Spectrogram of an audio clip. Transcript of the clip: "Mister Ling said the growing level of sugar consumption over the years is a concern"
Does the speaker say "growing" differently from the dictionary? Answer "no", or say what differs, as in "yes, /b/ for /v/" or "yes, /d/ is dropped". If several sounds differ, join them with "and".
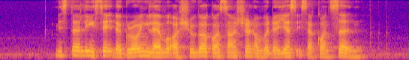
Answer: no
